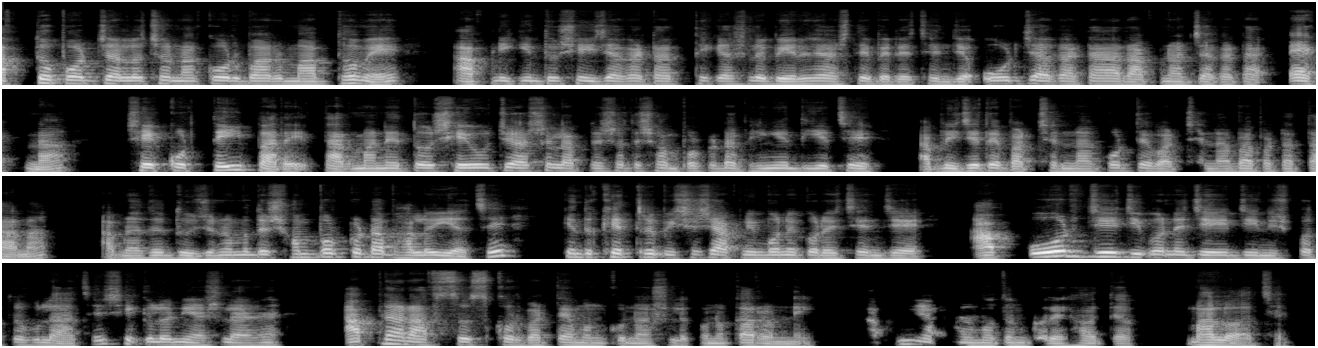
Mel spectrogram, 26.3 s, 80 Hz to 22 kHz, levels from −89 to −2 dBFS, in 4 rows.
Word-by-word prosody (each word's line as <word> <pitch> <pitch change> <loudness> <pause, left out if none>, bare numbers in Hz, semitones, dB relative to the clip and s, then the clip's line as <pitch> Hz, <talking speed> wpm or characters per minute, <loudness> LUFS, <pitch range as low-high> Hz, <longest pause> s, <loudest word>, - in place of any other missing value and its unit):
আত্ম-পর্যালোচনা 155 -2 +2
করবার 135 -2 +3
মাধ্যমে 125 +1 +1 0.4
আপনি 145 +4 -3
কিন্তু 145 0 -2
সেই 145 -3 0
জায়গাটার 135 -1 -1
থেকে 145 -2 -5
আসলে 140 +1 0
বের 125 -1 +5
হয়ে 135 -1 +1
আসতে 130 - -3
পেরেছেন 120 +2 -3
যে - - +3
ওর 150 0 +2
জায়গাটা 135 -1 0
আর 130 - -1
আপনার 125 +1 -4
জায়গাটা 120 -1 -3 0.3
এক - - -2 0.2
না। 105 - 0 0.4
সে 150 - +6
করতেই 170 +5 +5
পারে। 115 -1 +3 0.2
তার 115 +1 +2
মানে 130 +1 +1
তো - - +4
সেও 145 0 +6
যে 155 - +3
আসলে 140 0 -2
আপনার 130 0 -8
সাথে 145 - -6
সম্পর্কটা 130 0 -3
ভেঙে 130 +1 0
দিয়েছে। 125 +1 -1 0.3
আপনি 130 +3 0
যেতে 140 - +4
পারছেন 120 +2 -3
না, - - -2
করতে 135 -1 -3
পারছেন 115 +2 -6
না - - -3
ব্যাপারটা 125 0 -3
তা - - +1
না। - - -4 0.3
আপনাদের 120 +2 -2
দুজনের 130 +3 -1
মধ্যে 150 +1 0
সম্পর্কটা 170 +1 +1
ভালোই 130 -1 +3
আছে। 215 - +2 0.3
কিন্তু 170 -1 -1
ক্ষেত্র 175 -2 +2
বিশেষে 150 +2 -1
আপনি 145 +1 -2
মনে 140 0 +1
করেছেন 125 +1 -1
যে 120 - +2 0.4
আপ 130 - +2 0.2
ওর 225 +3 +14
যে 200 - +10
জীবনে 155 -2 +1
যে 135 - +5 0.2
জিনিসপত্রগুলো 125 0 -4
আছে 135 - -14
সেগুলো 145 -1 -1
নিয়ে 125 -3 -1
আসলে 125 +1 -4 0.6
আপনার 180 +3 +1
আফসোস 135 +1 -2
করবার 120 -2 -2
তেমন 125 -3 -2
কোনো 110 -2 -4
আসলে 105 - -8
কোনো 110 -1 -4
কারণ 105 -6 -1
নেই। 95 - -9 0.3
আপনি 175 - -9
আপনার 125 - -8
মতন 120 +1 -4
করে 105 - -2
হয়তো 105 -1 -6 0.4
ভালো 125 -1 +3
আছেন। 90 - -14
135 Hz, 190 wpm, -23 LUFS, 125-145 Hz, 0.6 s, ওর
